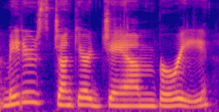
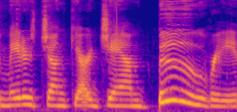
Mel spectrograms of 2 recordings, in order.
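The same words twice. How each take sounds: First: The 'boo' syllable gets no special emphasis. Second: The 'boo' syllable is strongly emphasized. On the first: This is the usual ride name. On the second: This is the Halloween version of the ride name.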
